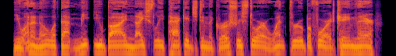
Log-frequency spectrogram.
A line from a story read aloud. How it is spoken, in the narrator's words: I growl at her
